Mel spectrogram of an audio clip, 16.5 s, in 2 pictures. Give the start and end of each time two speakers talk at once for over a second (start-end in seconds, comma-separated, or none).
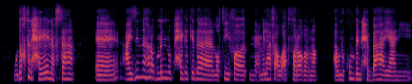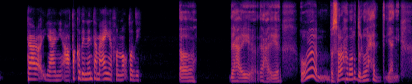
none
